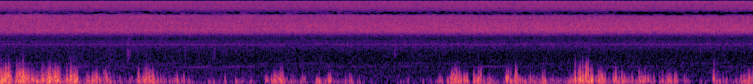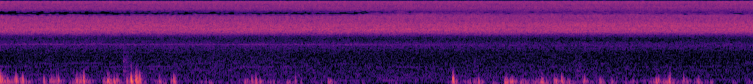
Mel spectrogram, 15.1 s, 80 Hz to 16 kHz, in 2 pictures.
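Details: Cicadas in summer 2015: a steady, dense, high-pitched buzzing drone runs unbroken through the whole stretch, over irregular low thumps and rustling noise close by.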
